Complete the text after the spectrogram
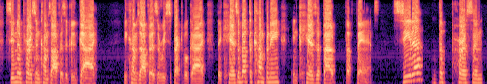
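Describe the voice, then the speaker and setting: A young man vlogging, ranting and telling stories in an animated, opinionated way. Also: mid-range voice, rough recording. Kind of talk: casual opinion rant.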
